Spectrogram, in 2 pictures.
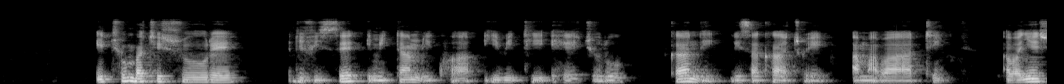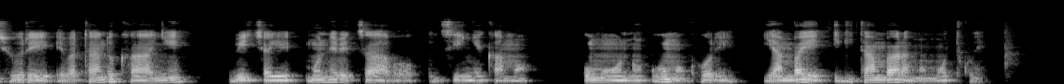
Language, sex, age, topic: Rundi, male, 25-35, education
